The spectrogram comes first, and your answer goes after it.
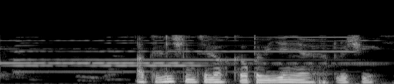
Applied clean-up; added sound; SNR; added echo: classical method log-MMSE.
